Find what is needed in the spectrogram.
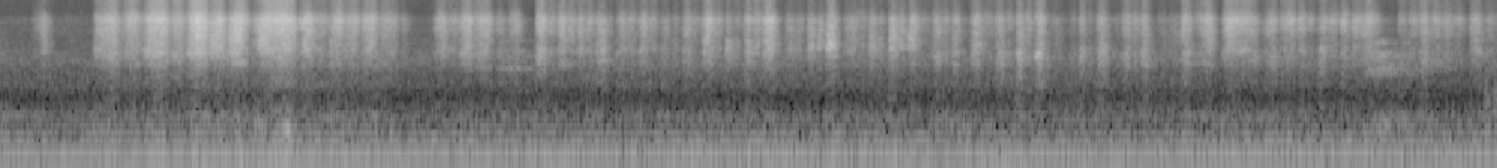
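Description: Charcoal stick scraping and rubbing across a canvas in repeated strokes. The strokes are heavier and more spaced for the first few seconds, then come as a quick run of short, lighter strokes.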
